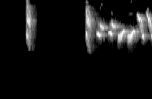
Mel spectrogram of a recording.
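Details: Songbird from Brazil's Northeast region: two brief high chirps, a pause, then a rapid run of sweet, warbling high notes, rising and falling and repeated quickly over a second and a half, with no other sounds.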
